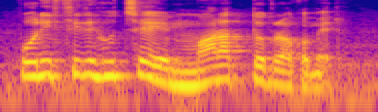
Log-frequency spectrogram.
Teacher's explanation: এই যে মারাত্মক শব্দটি, এটি এই বাক্যে একটু উচ্চগ্রামে অবস্থান করছিল ধ্বনির ক্ষেত্রে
